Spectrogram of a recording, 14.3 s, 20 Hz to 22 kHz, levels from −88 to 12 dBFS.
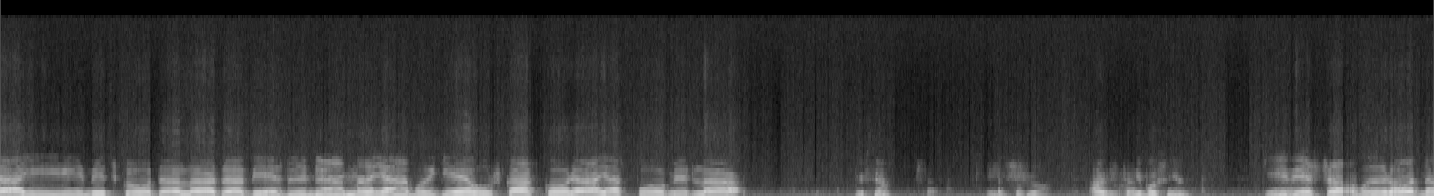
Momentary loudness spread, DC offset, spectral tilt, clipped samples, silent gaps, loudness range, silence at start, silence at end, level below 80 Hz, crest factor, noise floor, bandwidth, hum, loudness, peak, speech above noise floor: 14 LU; under 0.1%; -6.5 dB/octave; under 0.1%; none; 11 LU; 0 s; 0 s; -46 dBFS; 14 dB; -44 dBFS; 15.5 kHz; none; -15 LUFS; -2 dBFS; 30 dB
